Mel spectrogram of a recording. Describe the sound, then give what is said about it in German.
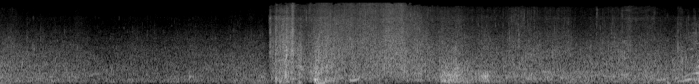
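After a steady low rush, a person jumps into the cold water of a 50-metre swimming pool with a sudden loud splash, followed by several seconds of churning, sloshing water. No one speaks. “So, ich springe jetzt mal ins Wasser.”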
